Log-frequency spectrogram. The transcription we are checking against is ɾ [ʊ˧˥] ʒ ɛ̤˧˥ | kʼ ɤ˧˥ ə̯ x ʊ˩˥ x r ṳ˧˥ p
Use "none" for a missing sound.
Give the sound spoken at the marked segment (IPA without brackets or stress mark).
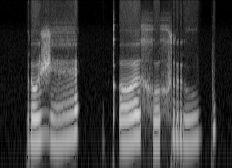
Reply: ʊ˧˥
